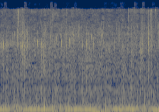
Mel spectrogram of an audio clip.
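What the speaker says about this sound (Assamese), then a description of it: "অকণমান গৰম হওঁতেই মই জলকীয়াবোৰ দি দিম" Green chillies fry in hot oil in a pan, a dense, steady close sizzle with a low hum underneath and no voices.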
